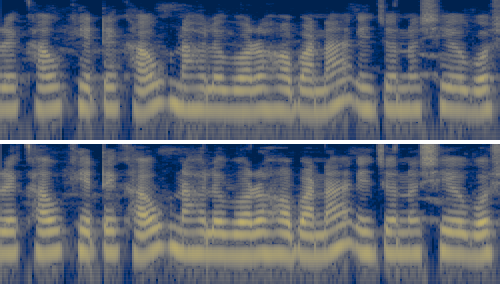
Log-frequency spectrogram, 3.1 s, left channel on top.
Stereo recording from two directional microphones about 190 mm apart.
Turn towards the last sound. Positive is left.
turn(degrees=-10)  # may be behind; listen again after turning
